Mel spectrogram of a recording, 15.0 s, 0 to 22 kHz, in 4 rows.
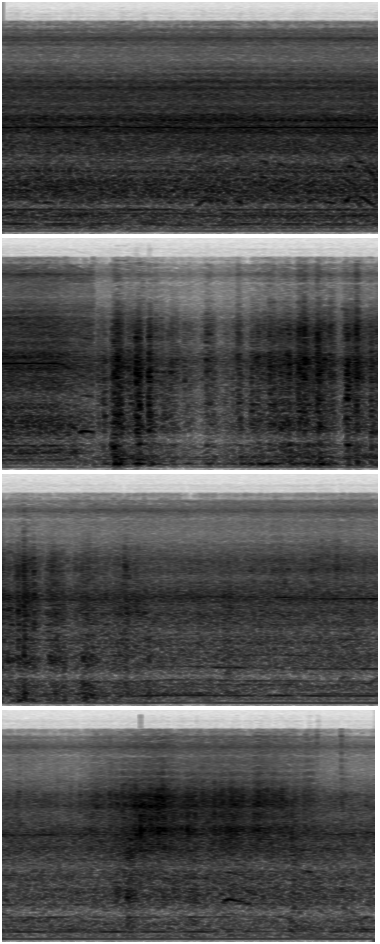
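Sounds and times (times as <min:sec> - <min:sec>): heavy diesel machinery running: 0:00.0 - 0:15.0
knocks and clatter: 0:04.7 - 0:08.6.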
